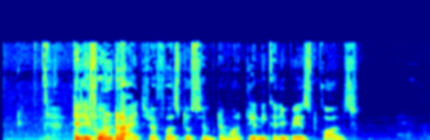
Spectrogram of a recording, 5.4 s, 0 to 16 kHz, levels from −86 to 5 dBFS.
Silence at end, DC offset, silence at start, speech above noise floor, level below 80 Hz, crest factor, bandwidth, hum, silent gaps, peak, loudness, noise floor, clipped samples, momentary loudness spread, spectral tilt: 0.95 s; under 0.1%; 0.55 s; 45 dB; -56 dBFS; 20 dB; 11.5 kHz; none; none; 0 dBFS; -19 LUFS; -64 dBFS; under 0.1%; 20 LU; -5 dB/octave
